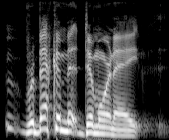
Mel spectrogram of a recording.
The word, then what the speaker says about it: Rebecca De Mornay: So, Rebecca De Mornay, am I saying her name right? – As far as I know.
